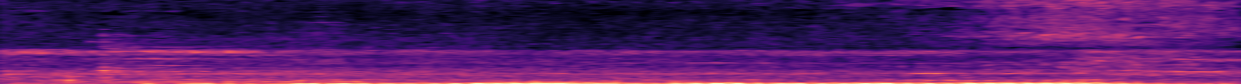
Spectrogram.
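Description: A bus drives past with a low engine roar.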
